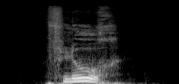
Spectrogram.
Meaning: curse, malediction, bane
- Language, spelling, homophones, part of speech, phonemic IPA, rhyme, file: German, Fluch, Flug, noun, /fluːx/, -uːx, De-Fluch.oga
